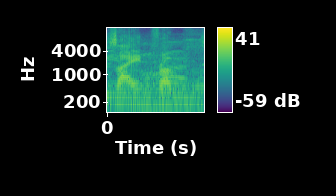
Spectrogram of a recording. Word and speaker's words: zine: I just realized it's supposed to be pronounced zine, not zine, from magazine.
